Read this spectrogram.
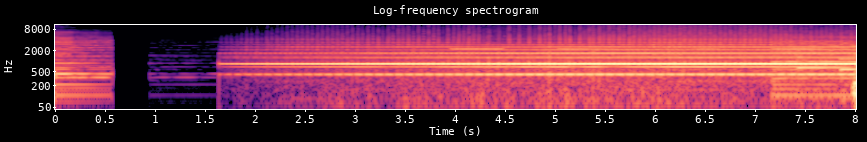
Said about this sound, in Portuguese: Na manhã de Yom HaShoah, o país para por dois minutos ao som de sirenes que nos fazem relembrar em todos os cantos do país a todos os judeus que sofreram sob o regime nazista.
